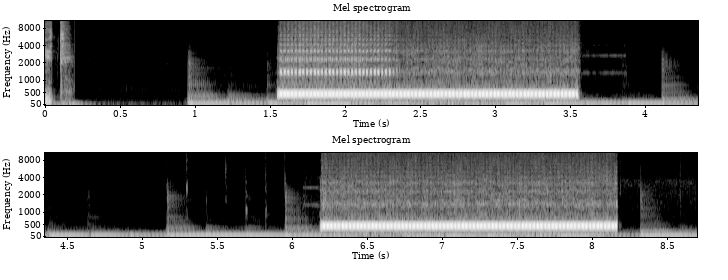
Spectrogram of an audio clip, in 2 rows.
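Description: Two long, steady ringback tones of an outgoing phone call made for a programme on Danish radio P1, each about two seconds, separated by a pause with a low background hum. The tones are loud, and no one speaks.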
